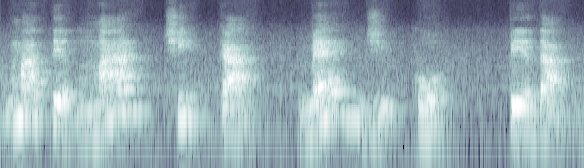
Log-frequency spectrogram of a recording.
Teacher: são aquelas que têm o que é um ponto mais forte a sílaba mais forte é na antepenúltima posição o última penúltima antepenúltima conta de trás pra frente a terceira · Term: palavras proparoxítonas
